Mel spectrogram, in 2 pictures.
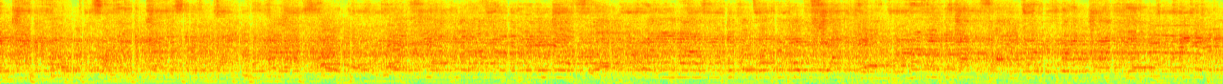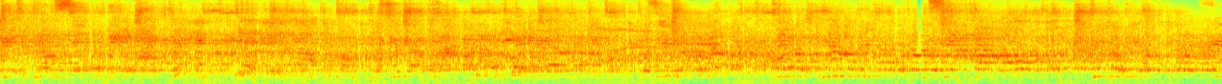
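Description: Live hip-hop performance: a loud, bass-heavy beat through the PA with a rapper's vocals over it, running on without a break.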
